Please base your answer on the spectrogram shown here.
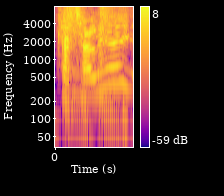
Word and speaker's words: Catellier: In this episode of Revex Live, we're going to be here with Nick Catalier. Is that how you pronounce it? Yeah. Yeah, that's good. That's good. Nick Catalier from BIMPure.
